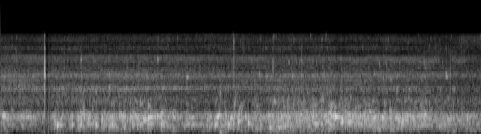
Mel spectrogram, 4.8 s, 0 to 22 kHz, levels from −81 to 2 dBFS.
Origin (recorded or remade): recorded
